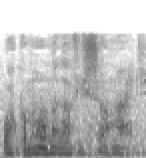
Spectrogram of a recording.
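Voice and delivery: soft, hushed loving words; tender quiet reply. Retold or imitated. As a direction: say it softly to your wife. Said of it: "I said".

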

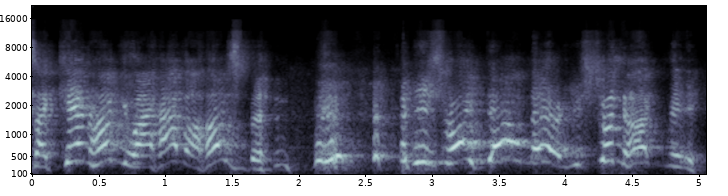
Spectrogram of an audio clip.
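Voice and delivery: high, laughing through the quote; laughing explanation. Retold or imitated. Preacher retells the woman's refusal, laughing high. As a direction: explain while cracking up.

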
